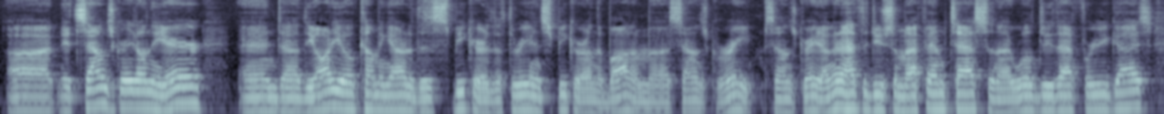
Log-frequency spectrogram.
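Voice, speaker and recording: Regular guy doing a gear review, folksy and into it, mid pitched voice, informal. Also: normal speed, a little mellow. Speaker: radio reviewer. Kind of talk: casual product demonstration.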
